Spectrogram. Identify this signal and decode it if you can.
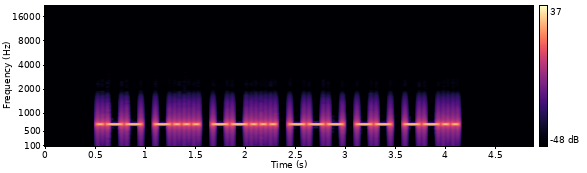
Morse code, heard as a keyed tone, about 25 wpm, 700 Hz. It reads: WB7OMZ
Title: USA Call Signs Repeated 2x 25wpm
